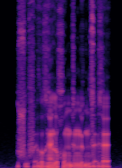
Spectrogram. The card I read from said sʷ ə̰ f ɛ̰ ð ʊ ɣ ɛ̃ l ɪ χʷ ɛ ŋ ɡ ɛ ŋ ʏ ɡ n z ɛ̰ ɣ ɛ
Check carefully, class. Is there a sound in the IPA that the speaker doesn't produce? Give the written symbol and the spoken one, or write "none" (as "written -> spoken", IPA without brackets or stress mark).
none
